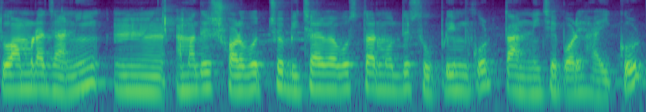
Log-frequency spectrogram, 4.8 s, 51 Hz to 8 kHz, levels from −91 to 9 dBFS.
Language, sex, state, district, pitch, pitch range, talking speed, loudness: Bengali, male, West Bengal, Kolkata, 140 Hz, 135-150 Hz, 210 wpm, -18 LUFS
